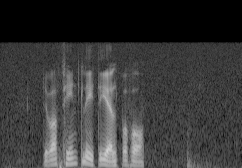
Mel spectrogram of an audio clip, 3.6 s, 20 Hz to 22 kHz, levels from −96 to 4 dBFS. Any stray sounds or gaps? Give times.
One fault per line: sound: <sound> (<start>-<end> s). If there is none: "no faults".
no faults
